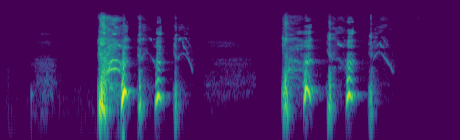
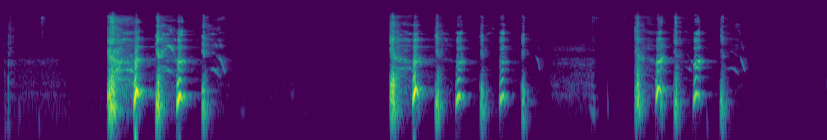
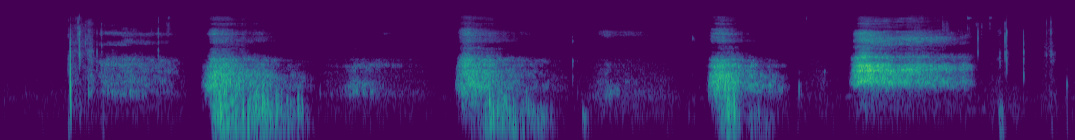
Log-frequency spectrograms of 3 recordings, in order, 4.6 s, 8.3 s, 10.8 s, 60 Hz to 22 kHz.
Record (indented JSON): {
  "cough_length": "4.6 s",
  "cough_amplitude": 32768,
  "cough_signal_mean_std_ratio": 0.26,
  "three_cough_length": "8.3 s",
  "three_cough_amplitude": 32768,
  "three_cough_signal_mean_std_ratio": 0.24,
  "exhalation_length": "10.8 s",
  "exhalation_amplitude": 9312,
  "exhalation_signal_mean_std_ratio": 0.41,
  "survey_phase": "beta (2021-08-13 to 2022-03-07)",
  "age": "18-44",
  "gender": "Female",
  "wearing_mask": "No",
  "symptom_cough_any": true,
  "symptom_sore_throat": true,
  "symptom_onset": "9 days",
  "smoker_status": "Ex-smoker",
  "respiratory_condition_asthma": false,
  "respiratory_condition_other": false,
  "recruitment_source": "REACT",
  "submission_delay": "2 days",
  "covid_test_result": "Negative",
  "covid_test_method": "RT-qPCR",
  "influenza_a_test_result": "Negative",
  "influenza_b_test_result": "Negative"
}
